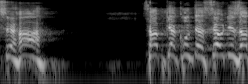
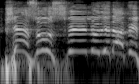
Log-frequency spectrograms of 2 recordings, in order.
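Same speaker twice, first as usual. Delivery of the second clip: desperate cry; 8 semitones higher than usual. Acted. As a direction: call out desperately across the crowd.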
